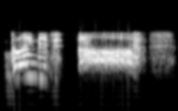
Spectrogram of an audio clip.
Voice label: blinded, gendermerie male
